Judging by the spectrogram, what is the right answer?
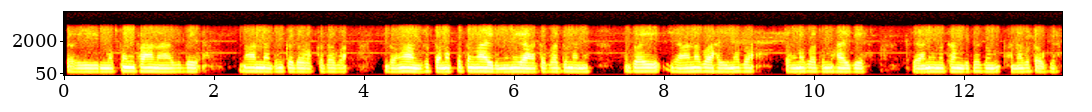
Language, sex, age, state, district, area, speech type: Manipuri, male, 30-45, Manipur, Thoubal, rural, conversation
